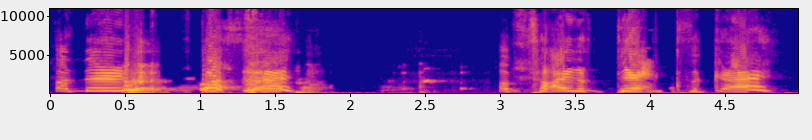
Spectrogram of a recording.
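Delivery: loud, high comic rant; hammed-up desperate shout. Prankster ranting at a new stranger, mock-desperate shout. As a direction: yell it as a desperate, over-the-top plea.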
